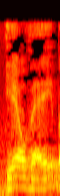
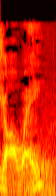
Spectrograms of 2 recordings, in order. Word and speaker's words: Yahweh: and which I pronounce Yehovah, but it's more widely pronounced as Yahweh.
